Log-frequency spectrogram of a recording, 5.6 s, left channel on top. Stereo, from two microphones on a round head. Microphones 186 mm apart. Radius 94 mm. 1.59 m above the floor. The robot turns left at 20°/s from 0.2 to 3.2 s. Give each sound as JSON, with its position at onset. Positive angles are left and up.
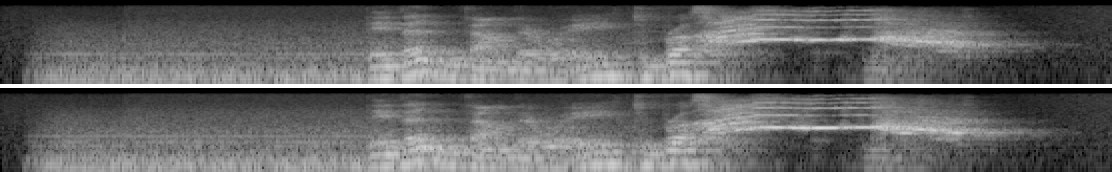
{"t": 1.8, "sound": "a man speaking", "side_deg": 30, "distance_m": 4.5}
{"t": 3.5, "sound": "a scream", "side_deg": -30, "distance_m": 2.0}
